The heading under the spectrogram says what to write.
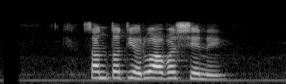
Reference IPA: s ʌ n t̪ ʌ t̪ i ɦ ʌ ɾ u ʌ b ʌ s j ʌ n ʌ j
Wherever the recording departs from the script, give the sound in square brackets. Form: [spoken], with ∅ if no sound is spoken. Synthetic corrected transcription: s ʌ n t̪ ʌ t̪ i ɦ ʌ ɾ u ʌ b ʌ s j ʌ n ʌ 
